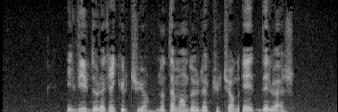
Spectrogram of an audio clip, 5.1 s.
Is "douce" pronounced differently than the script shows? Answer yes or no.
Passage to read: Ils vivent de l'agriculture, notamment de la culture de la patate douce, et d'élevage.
yes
